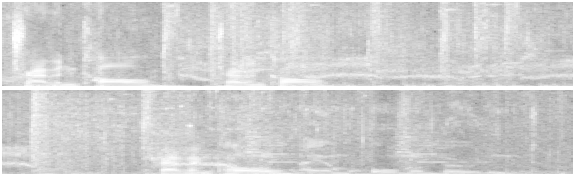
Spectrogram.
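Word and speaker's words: Travincal: It's not Travincial. I think it's like Travancore.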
